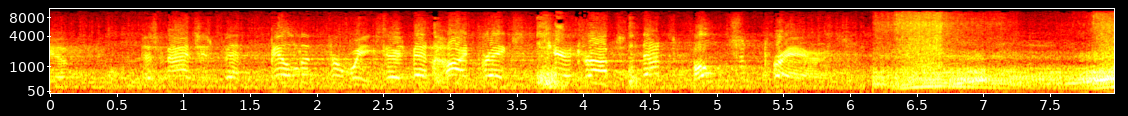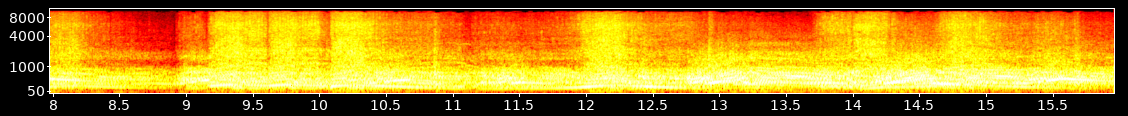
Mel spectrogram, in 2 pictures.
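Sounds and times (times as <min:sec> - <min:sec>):
drag race cars launching and accelerating through the gears in a heads-up race: 0:00.0 - 0:15.9
speech: 0:01.0 - 0:07.2.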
